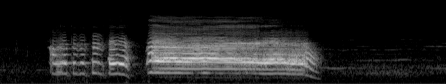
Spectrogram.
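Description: A person's high-pitched yell: a few short cries, then one long loud cry held for about a second and a half that drops in pitch as it trails off.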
